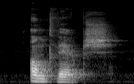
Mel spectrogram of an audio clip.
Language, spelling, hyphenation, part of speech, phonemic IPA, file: Dutch, Antwerps, Ant‧werps, proper noun, /ˈɑnt.ʋɛrps/, Nl-Antwerps.ogg
- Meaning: local variant of Brabantian spoken in and near the city of Antwerp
